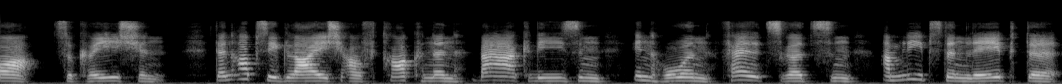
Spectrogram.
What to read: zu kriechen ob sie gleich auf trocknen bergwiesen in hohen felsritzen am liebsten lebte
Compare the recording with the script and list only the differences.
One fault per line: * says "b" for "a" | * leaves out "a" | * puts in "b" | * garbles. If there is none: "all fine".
* puts in "denn"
